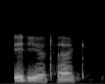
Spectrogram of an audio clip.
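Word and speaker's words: Idioteque: Well, I liked Idiotech. That's how you say it.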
